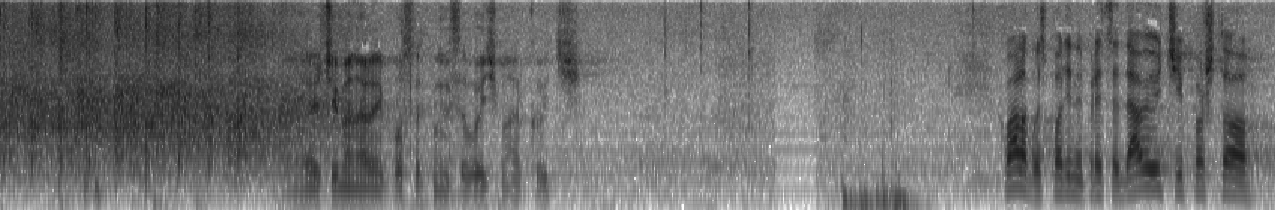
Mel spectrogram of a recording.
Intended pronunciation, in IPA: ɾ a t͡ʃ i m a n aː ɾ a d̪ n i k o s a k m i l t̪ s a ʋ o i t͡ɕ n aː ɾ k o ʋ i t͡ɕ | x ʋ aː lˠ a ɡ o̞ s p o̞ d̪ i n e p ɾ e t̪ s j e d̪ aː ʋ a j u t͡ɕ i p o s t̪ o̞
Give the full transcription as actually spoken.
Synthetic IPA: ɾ e t͡ʃ i m a n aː ɾ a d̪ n i p o s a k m i l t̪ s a ʋ o i t͡ɕ m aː ɾ k o ʋ i t͡ɕ | x ʋ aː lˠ a ɡ o̞ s p o̞ d̪ i n e p ɾ e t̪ s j e d̪ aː ʋ a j u t͡ɕ i p o ʃ t̪ o̞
